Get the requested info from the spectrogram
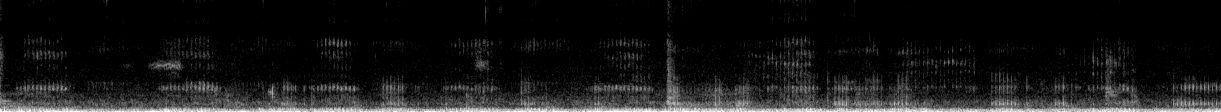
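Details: Matisse, a big golden tabby Scottish Fold cat, purrs loudly while being teased and played with. A continuous deep, even rumble runs throughout, with faint soft scratching and handling sounds over it.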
